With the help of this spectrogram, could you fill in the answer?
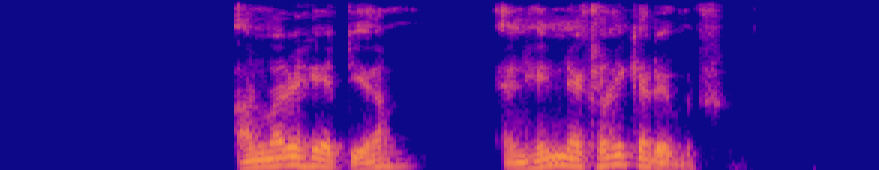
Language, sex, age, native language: Icelandic, male, 40-49, Icelandic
